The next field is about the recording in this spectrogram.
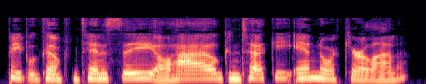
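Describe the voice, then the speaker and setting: A self-assured, flirtatious businesswoman voiced by an actress in an audiobook, proud of what she has built. She speaks with poise at a middle pitch, recorded close and dry. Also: fast talker, dry recording, natural voice. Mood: proud, businesslike. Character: confident, proud, flirtatious businesswoman running an upscale inn. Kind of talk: audiobook character dialogue.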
